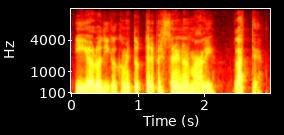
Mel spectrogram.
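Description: A man's voice: medium pitch, animated, moderate pace, a little mellow, close to an everyday voice. A man voicing a fussy, easily exasperated male animatronic rabbit in a cartoon dub.

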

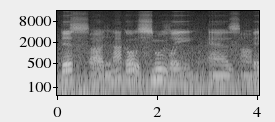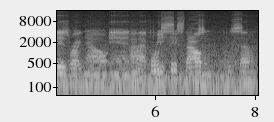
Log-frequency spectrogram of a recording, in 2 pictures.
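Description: A relaxed man talks through a game step by step, dropping fillers and counting numbers aloud in a mid-range voice. His cheap microphone adds a reverb to every word. A crowd hum sits in the background. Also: mid-range voice, slow, hardly any pauses. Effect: reverb on the voice from a poor microphone. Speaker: gameplay tutorial narrator. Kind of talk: casual walkthrough commentary. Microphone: cheap desk microphone. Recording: reverby mic with crowd noise behind.

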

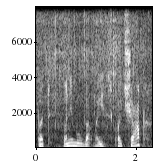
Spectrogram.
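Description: Welsh man with a dark, mellow voice. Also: a little high, normal speed, slight background noise. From Wales. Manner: relaxed and chatty, frequent ums and uhs. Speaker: forager and outdoor cook. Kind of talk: cooking demonstration. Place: rocky beach outdoors.

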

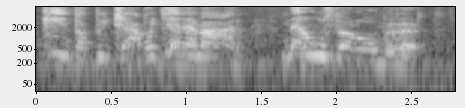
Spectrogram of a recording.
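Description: A woman reading a story aloud, voicing a burned-out young drug addict who shrieks crude curses at a very high pitch. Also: big pitch swings, a bit bright, far from the mic, slight background noise. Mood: frantic.

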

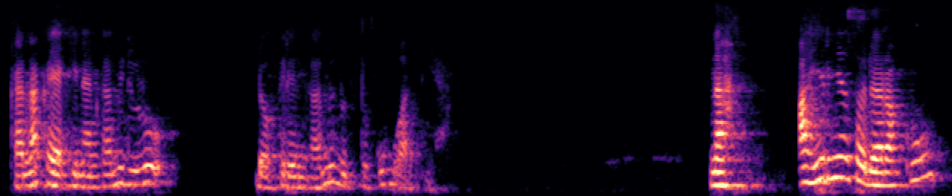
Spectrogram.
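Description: A woman giving a personal testimony at a church service, speaking straight to the congregation and asking it questions. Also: medium pitch. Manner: animated, addresses the congregation directly and asks it questions. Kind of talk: sermon-style personal testimony. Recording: echoey hall sound.

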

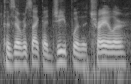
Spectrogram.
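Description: A man's voice: medium pitch, fairly even intonation, fairly quick. A man vlogging at a forest campsite on a handheld camera, talking in an easygoing, rambling way. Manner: laid-back, rambling, easygoing. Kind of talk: casual chat.

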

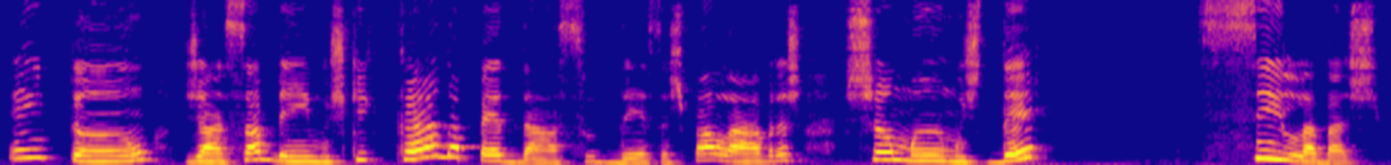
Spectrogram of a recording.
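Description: Woman teacher, high voice, slow and encouraging, video lesson for kids. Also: very animated, a little mellow. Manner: slow, encouraging, praising answers. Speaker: primary school teacher. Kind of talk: recorded video lesson for young children.

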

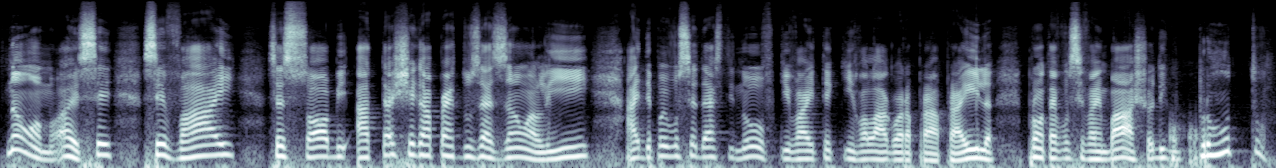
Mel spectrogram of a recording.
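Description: A man's voice: on the high side, fairly quick, few pauses. A male singer, telling a story in a casual interview, acting out dialogue and repeating phrases as he goes. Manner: animated, acts out quoted dialogue, stammers and repeats phrases.

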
